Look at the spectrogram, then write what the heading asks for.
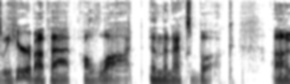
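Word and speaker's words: Lud: is to talk about L which rhymes with crud and the Grays and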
